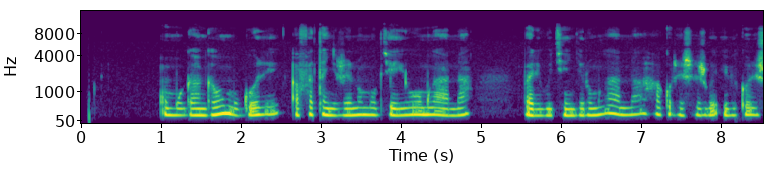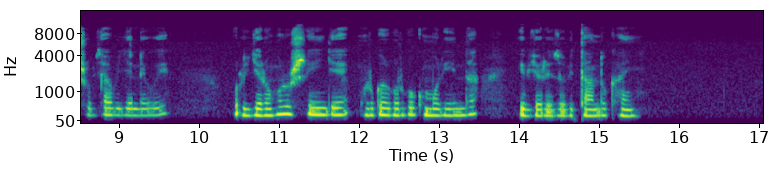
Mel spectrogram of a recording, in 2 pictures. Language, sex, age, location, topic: Kinyarwanda, female, 25-35, Kigali, health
